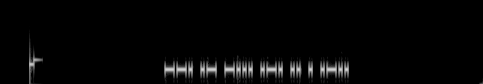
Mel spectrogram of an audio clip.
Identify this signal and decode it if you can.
Morse code, heard as a keyed tone, about 40 wpm, 700 Hz. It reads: GABRIEL
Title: USA Common Names - 40wpm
